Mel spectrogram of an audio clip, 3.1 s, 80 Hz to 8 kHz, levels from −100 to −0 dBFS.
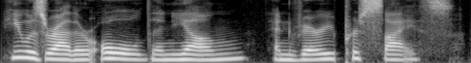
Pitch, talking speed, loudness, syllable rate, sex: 205 Hz, 170 wpm, -17 LUFS, 4.6 syllables/s, female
